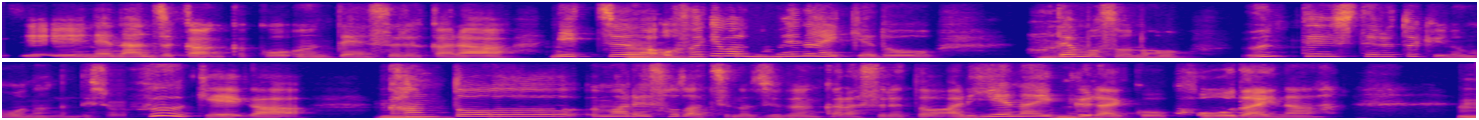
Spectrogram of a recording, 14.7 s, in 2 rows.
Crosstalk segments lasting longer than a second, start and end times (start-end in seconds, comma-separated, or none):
none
